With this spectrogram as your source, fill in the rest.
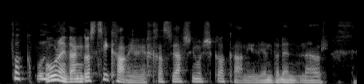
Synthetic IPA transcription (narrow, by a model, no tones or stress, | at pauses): fəkʰb̥ʊunejðaŋɡɔstʰiːkʰaniliaχɔsiaʃɪnwɪʃkɔlkʰanilˠiənvənɪnnawr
